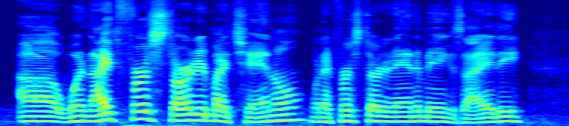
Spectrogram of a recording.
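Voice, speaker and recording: This man speaks with a Chicago accent. His pitch sits in the medium range. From Chicago area, US. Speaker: streamer and anime content creator. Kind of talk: casual livestream Q&A. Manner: casual with many fillers.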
